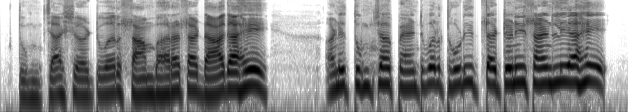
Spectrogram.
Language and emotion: Marathi, disgusted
